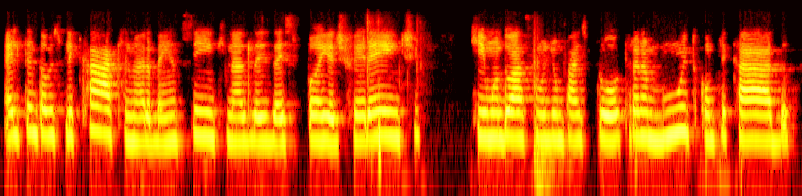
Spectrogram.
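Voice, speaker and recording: A woman's voice: a little high, little pitch movement, brisk, slight background noise. A woman, a guest giving earnest, pained personal testimony with a lot of repetition. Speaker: interview guest. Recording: dull lo-fi audio.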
